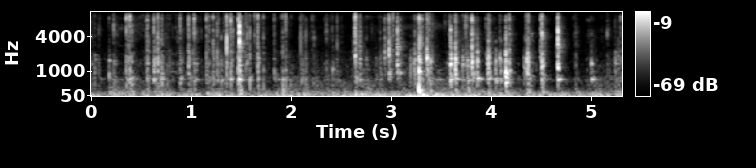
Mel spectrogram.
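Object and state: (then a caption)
Clarinet keys being tapped. Fingertips grip and rapidly press and tap the silver metal keys of a black clarinet held upright, producing a quick, uneven stream of crisp, bright clicks. Each click is short and dry with almost no ring, over a quiet low rumble.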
